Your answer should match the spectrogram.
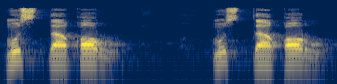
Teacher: Mustaqor ditekan dan tebal.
